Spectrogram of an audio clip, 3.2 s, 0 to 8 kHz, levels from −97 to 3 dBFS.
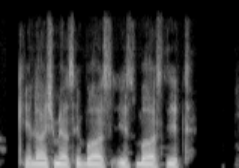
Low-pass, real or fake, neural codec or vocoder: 7.2 kHz; fake; autoencoder, 48 kHz, 128 numbers a frame, DAC-VAE, trained on Japanese speech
